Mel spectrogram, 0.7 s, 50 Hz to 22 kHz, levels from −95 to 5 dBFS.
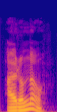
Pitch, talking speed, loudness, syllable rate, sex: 120 Hz, 250 wpm, -14 LUFS, 6.7 syllables/s, male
